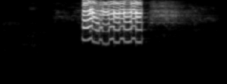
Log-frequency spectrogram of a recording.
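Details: A seven-year-old lorikeet mimics a ringing telephone with a short, bright, trilled burst lasting under half a second, with a softer rasping tail.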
